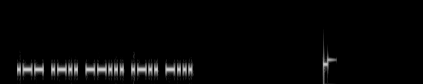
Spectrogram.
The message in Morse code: WL7LB

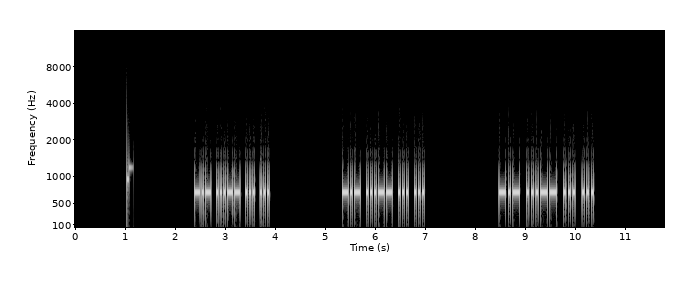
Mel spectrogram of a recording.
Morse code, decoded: K3SS K3SS K3SS

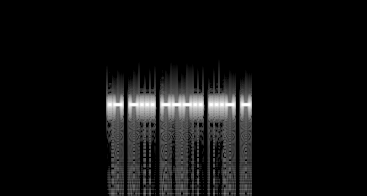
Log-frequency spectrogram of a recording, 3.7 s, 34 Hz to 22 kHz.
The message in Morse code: AB8VT

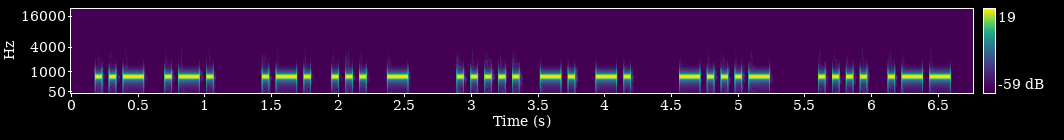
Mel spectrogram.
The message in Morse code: UR RST 5NN <BT> HW

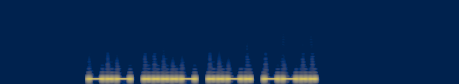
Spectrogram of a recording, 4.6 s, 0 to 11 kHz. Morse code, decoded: K4FZ

